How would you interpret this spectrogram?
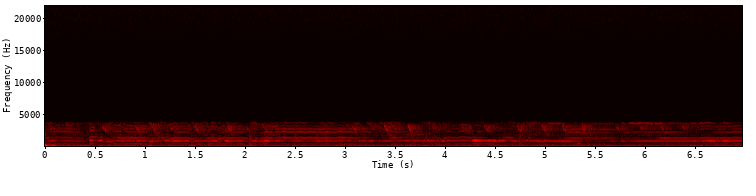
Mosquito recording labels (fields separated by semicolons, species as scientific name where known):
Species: mosquito; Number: one; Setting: cup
